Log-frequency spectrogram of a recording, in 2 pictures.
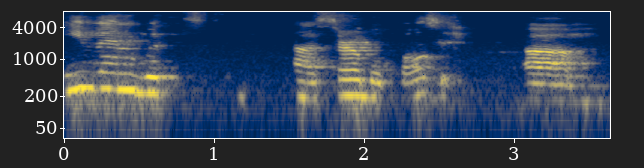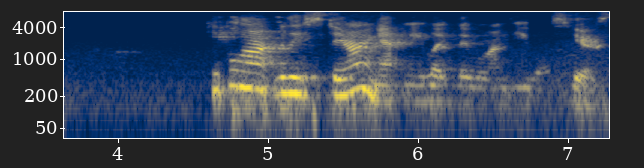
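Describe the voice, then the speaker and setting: Speaking with a New York accent at a moderate pace, a woman uses a fairly high pitch with very wide pitch swings, big swings in loudness, and long, frequent pauses. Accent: New York American English. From New York City. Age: 40s. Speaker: interviewee, expat. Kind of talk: interview.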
